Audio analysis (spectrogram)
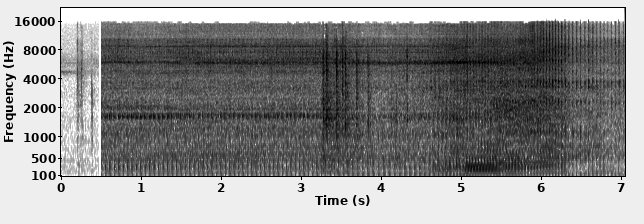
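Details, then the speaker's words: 1968 Honda Trail 90 that sputtered on the road, after the sticking carburetor slide was fixed: the small single chugs steadily and evenly and picks up smoothly on throttle blips. The sticking slide was indeed the problem, and it now runs normally. "there you have it that was indeed the problem"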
